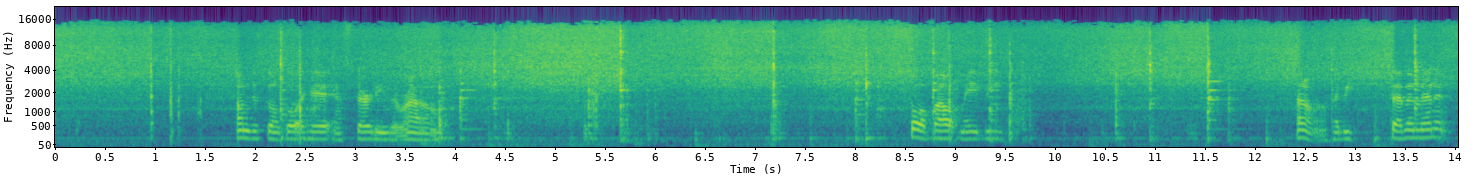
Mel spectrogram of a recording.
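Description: A metal spatula scrapes and knocks against a pot.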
